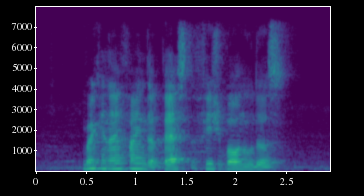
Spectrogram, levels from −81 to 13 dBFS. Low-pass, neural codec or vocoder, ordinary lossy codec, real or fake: 7.2 kHz; vocoder, 22.05 kHz, 80 mel bands, WaveNeXt; none; fake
